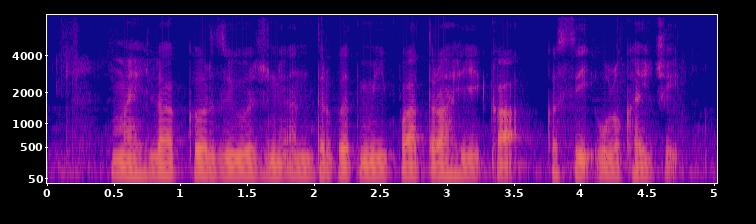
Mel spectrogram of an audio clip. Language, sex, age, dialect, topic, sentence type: Marathi, male, 18-24, Standard Marathi, banking, question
